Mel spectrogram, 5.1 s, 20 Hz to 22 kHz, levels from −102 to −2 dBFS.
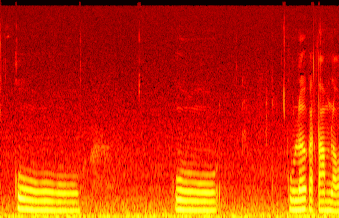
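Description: A speech recording with nothing technically wrong with it.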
